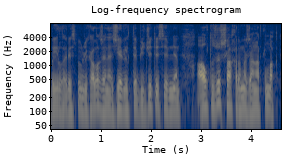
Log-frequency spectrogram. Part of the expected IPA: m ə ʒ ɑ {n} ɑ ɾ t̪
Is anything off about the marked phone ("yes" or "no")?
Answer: yes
